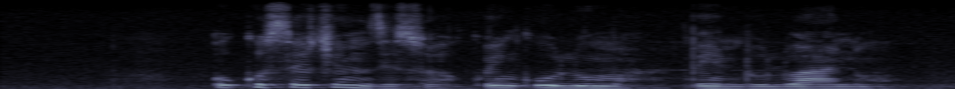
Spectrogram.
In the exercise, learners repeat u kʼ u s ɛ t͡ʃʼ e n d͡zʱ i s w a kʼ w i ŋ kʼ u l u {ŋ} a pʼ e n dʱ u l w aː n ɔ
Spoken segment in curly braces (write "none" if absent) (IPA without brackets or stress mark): m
